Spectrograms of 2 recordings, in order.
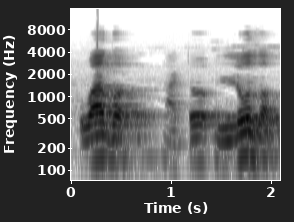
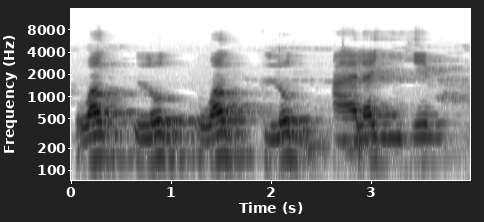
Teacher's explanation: Salah ketika kita baca wagh atau ludh, salah. Jadi dia bukan huruf qalqalah, tidak boleh dipantulkan. Cara bacanya adalah waghlud alaihim ya, him.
